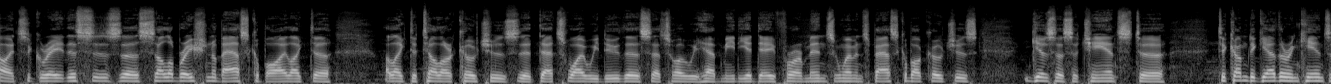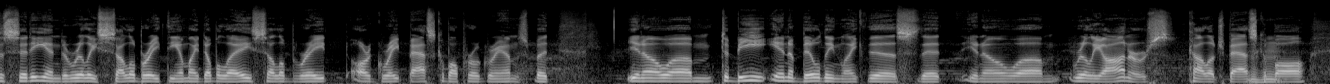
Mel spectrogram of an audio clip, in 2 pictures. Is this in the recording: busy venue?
yes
